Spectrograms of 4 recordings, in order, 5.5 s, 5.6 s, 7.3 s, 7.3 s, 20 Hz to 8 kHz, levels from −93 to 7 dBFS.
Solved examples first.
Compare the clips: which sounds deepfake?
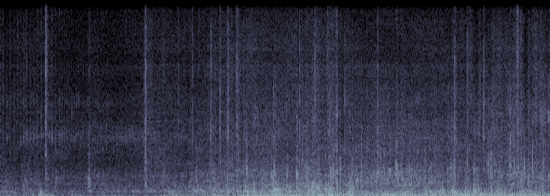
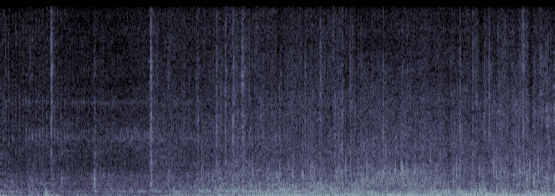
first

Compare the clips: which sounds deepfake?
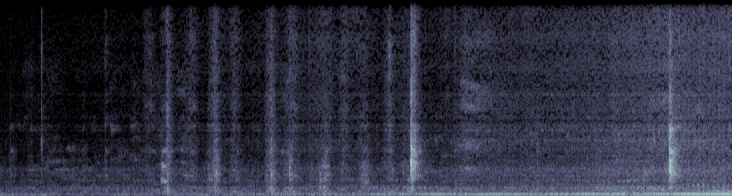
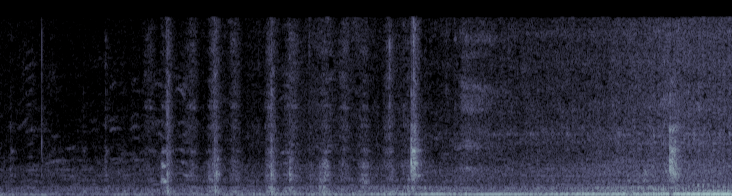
first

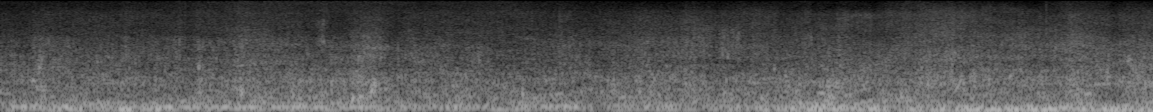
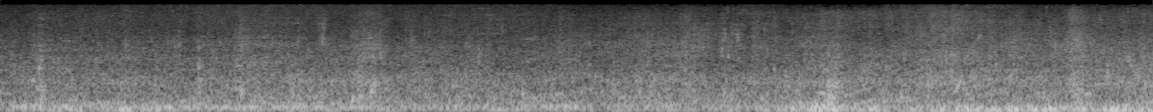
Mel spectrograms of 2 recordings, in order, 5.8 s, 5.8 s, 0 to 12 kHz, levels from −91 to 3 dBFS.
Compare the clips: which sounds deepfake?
first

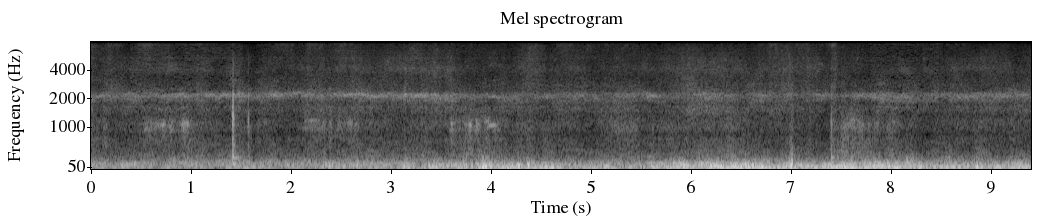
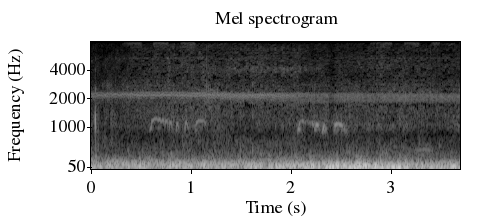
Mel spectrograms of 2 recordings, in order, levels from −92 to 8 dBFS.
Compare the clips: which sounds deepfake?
first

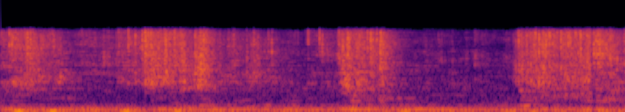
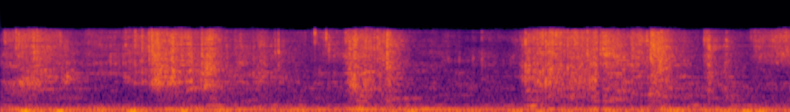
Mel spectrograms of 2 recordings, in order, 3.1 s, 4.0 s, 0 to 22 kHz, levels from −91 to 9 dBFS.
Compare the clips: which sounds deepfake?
second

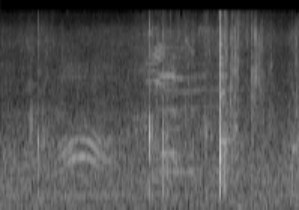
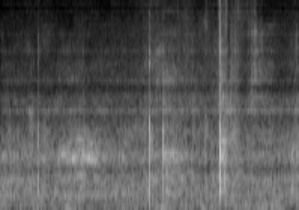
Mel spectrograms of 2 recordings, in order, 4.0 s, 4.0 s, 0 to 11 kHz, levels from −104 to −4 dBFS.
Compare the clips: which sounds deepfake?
second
